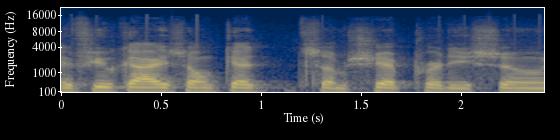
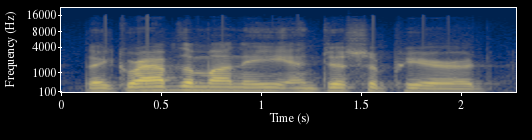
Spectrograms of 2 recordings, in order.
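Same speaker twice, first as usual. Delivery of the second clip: normal talking voice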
